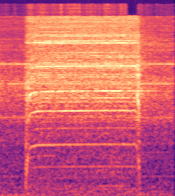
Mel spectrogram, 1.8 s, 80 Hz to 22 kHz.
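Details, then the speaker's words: Pneumatic A-32 tapping arm at 45 psi drives a 1/4-20 helicoil to depth in an aluminum blind hole, then auto-reverses; the airy hiss and steady whine of the air motor is normal by design. "So you'll hear the motor has a hissing. That's normal. It's designed that way."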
